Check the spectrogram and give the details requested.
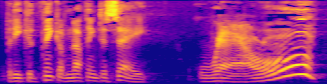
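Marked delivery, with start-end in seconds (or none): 2.0-3.2 loud, drawn-out demand swooping upward; impatient demand. A narrator's reading. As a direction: stretch it out, demanding an answer. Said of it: "demanded the king again".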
